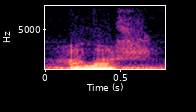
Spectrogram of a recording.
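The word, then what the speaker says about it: Laszlo Halasz: City opera under Laszlo Halas, or Halash, I've heard both pronunciations.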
